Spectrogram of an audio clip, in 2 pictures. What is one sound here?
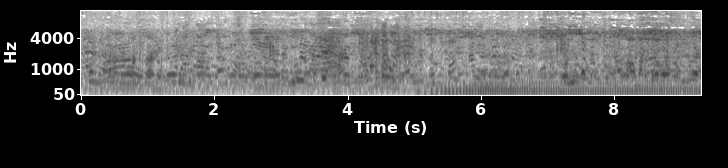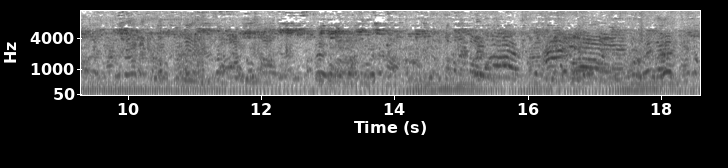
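A large crowd of children and adults chatters and calls out nearby outdoors.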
